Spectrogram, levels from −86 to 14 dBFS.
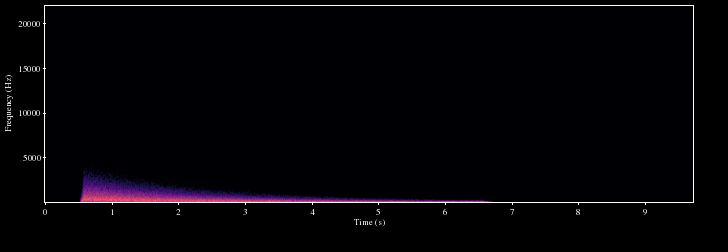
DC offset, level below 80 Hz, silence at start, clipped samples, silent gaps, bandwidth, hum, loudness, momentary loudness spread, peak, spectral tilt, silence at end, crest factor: under 0.1%; -36 dBFS; 0.55 s; under 0.1%; none; 2.8 kHz; none; -28 LUFS; 15 LU; -14 dBFS; -13.5 dB/octave; 3.05 s; 16 dB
